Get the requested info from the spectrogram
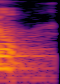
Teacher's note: நூன் அப்படிங்கிறது வந்து தரஃபுல் லிசான், நுனி நாவு எழுத்து.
